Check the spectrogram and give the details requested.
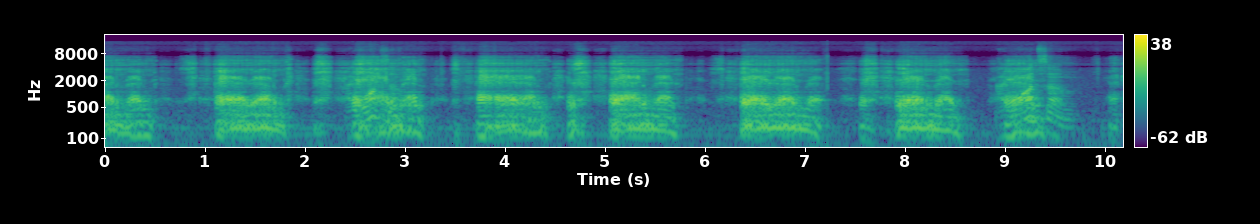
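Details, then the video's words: Dotty the talking dog growl-moans in drawn-out phrases that mimic "I want some", several long voiced bursts separated by pauses, a person coaxing her in a small room. "Talking Dog"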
